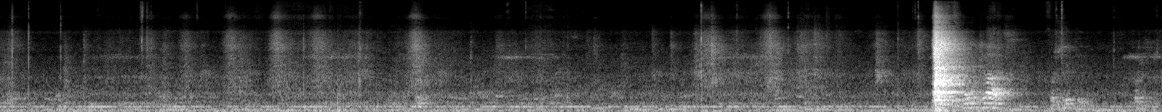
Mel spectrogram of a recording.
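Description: Fingers handle thin wires with soft rustling and faint plastic clicks.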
